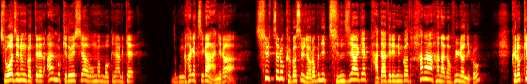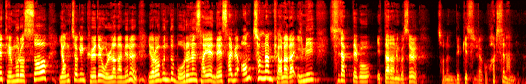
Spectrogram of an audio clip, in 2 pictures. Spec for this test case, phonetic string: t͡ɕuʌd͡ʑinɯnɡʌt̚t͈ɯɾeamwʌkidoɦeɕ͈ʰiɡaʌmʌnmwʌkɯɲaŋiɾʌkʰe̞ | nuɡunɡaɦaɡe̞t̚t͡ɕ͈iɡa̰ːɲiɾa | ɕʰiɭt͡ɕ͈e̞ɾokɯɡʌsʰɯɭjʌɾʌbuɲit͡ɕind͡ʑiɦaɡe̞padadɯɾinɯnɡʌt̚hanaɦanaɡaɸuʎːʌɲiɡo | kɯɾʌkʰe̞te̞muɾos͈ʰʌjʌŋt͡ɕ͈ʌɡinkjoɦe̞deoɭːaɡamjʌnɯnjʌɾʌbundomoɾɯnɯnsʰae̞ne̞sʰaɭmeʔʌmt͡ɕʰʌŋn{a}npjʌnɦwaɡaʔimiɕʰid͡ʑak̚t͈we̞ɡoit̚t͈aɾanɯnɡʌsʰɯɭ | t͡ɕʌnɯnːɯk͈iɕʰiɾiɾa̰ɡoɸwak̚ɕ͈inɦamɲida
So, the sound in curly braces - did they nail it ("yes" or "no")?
yes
